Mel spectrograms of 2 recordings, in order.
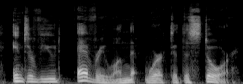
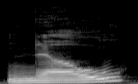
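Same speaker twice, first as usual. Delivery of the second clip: louder, put-on clerk voice; a quick nervous no; store manager voice; 5 dB louder than usual. Kenny answers the detective, louder. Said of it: "answered Kenny".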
